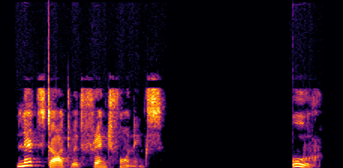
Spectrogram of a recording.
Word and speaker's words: ours: And if you listen carefully, there is a silent letter in this word. Can you guess what it is? Our. Yes, you're right. The silent letter is S. Let me read one more for you. D. D. Which is a silent letter here? Yes, you're right. The letter S is silent.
